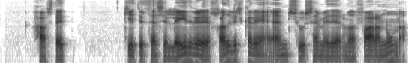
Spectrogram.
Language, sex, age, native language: Icelandic, male, 18-19, Icelandic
